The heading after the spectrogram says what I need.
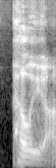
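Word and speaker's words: Pellaeon: I thought that was a great question Admiral paleon Pelion I think is how you say it yep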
